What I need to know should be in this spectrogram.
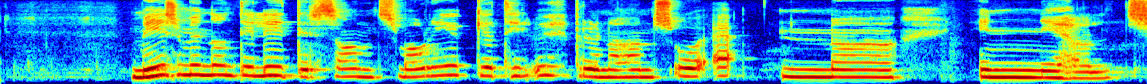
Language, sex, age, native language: Icelandic, female, 18-19, Icelandic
